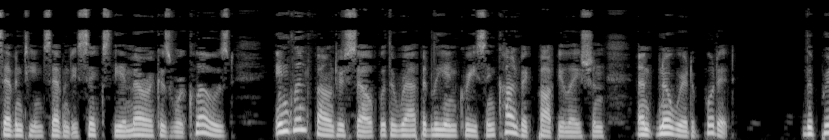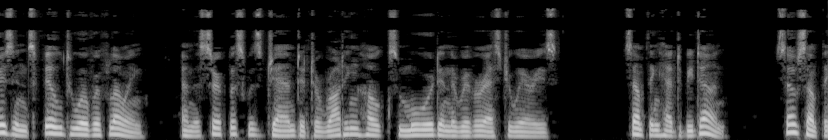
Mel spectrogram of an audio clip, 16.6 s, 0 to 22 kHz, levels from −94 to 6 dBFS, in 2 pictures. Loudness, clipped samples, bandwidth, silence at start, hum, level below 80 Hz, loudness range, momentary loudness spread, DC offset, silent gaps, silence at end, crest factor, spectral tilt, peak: -20 LUFS; under 0.1%; 17 kHz; 0 s; none; -58 dBFS; 3 LU; 8 LU; under 0.1%; 7.74-7.80 s, 9.85-9.89 s, 13.98-14.31 s, 15.86-16.02 s; 0 s; 16 dB; -6.5 dB/octave; -2 dBFS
